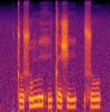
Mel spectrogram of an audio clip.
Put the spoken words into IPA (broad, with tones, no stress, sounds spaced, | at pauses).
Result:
t u˨ s ũ˨˦ m i˦˨ h i˨˦ t e˧ ʃ i˧ | s u˦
